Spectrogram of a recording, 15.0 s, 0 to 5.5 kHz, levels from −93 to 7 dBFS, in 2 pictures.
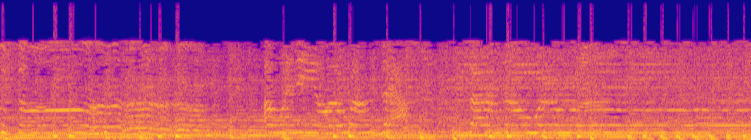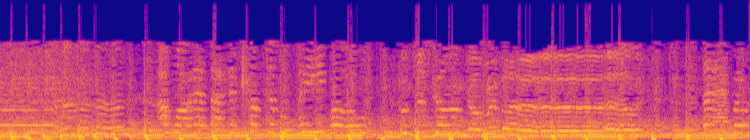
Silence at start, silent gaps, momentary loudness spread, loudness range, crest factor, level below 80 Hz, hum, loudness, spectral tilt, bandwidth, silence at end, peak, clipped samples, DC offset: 0 s; none; 3 LU; 1 LU; 10 dB; -22 dBFS; none; -11 LUFS; -11 dB/octave; 5 kHz; 0 s; 0 dBFS; 1%; under 0.1%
